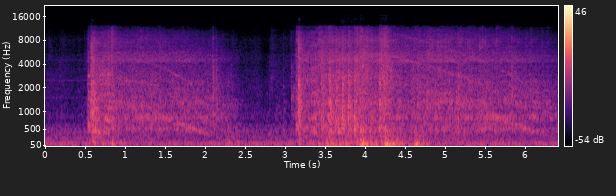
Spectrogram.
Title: GTI VR6 crank no start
